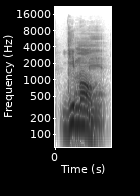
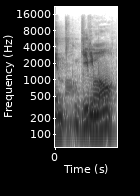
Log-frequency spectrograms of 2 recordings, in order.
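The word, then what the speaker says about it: Guillemot: The CEO, another name that I'm not going to be able to pronounce correctly, Yves Guillemont. Guimont. That's Guillemont.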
